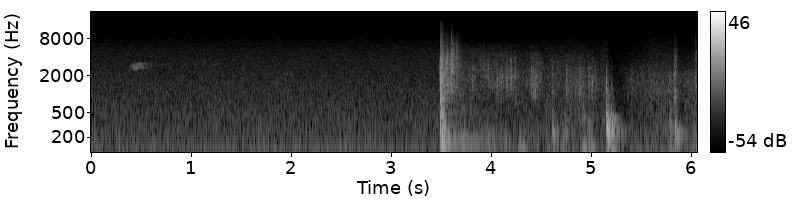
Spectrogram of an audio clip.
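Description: A single .22LR rifle shot about halfway through, a sharp crack, followed by a run of clicks and knocks as the rifle's action is worked. Light wind noise before the shot.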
